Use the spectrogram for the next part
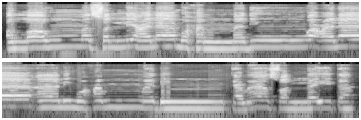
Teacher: دال کے نیچے جو دو زیر کی تنوین ہے اس پر ہم نے غنہ ادا کرنا ہے اور پھر اسے آگے کما کے ساتھ جوڑ کر پڑھنا ہے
